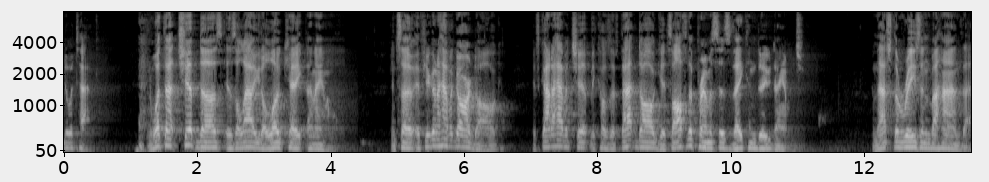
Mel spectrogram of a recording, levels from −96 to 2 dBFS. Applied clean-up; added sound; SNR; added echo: none; none; none; none.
